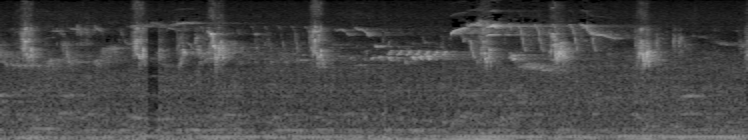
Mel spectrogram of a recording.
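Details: House sparrows chirping steadily, then a busier stretch of overlapping twittered notes midway, with low background hum throughout.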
